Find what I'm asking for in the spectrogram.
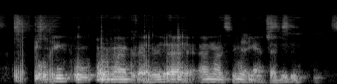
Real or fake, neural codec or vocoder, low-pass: fake; codec, 32 kHz, 1.9 kbps, SNAC; 10.8 kHz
